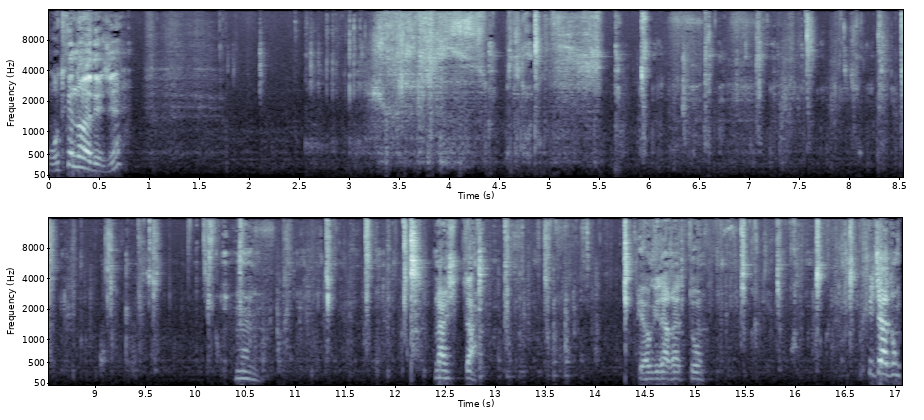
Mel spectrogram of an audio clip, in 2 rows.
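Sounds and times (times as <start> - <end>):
close-miked chewing: 2.6 - 17.0.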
